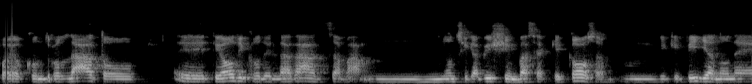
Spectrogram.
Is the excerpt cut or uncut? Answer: uncut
